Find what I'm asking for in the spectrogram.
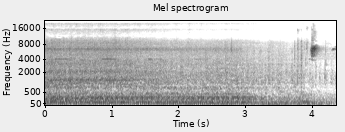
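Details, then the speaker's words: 2018 International Prostar with Cummins diesel, previously no crank no start from a loose battery connection: after tightening the battery terminals it starts right up and settles into an even, deep idle clatter; clean, healthy start. "Now, I'm moment of truth. starts right up."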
